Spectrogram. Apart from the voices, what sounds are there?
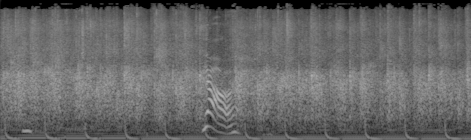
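audience applause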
